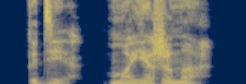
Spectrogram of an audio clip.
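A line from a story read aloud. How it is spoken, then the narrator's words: Hiss. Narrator (Russian): Прошипел Рован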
